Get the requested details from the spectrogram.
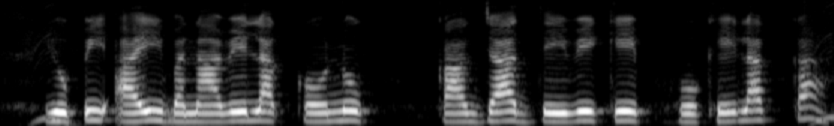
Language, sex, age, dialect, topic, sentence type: Bhojpuri, female, 18-24, Northern, banking, question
